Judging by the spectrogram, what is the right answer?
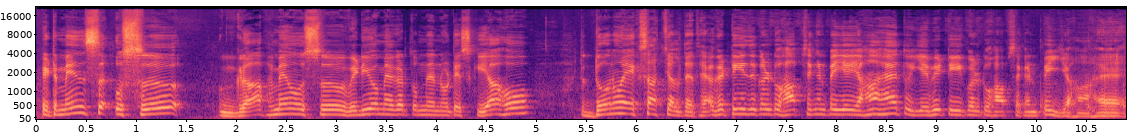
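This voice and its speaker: A man's voice: a little high, measured pace. A man from India giving a physics lesson, explaining step by step, repeating key phrases and checking in with his students. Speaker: physics teacher. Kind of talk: classroom lecture.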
